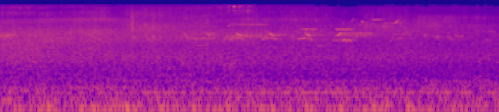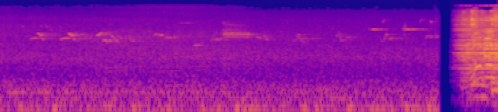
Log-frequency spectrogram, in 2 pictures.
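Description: Outdoor ambience: a steady low rumble with faint bird chirps now and then. The sound cuts out about fourteen seconds in, and music with singing swells in right after.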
